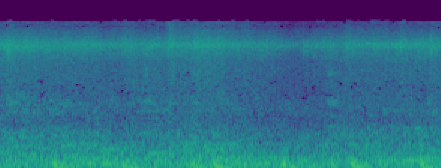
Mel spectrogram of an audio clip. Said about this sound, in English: Can y'all hear that? That's water splashing up against the shore.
